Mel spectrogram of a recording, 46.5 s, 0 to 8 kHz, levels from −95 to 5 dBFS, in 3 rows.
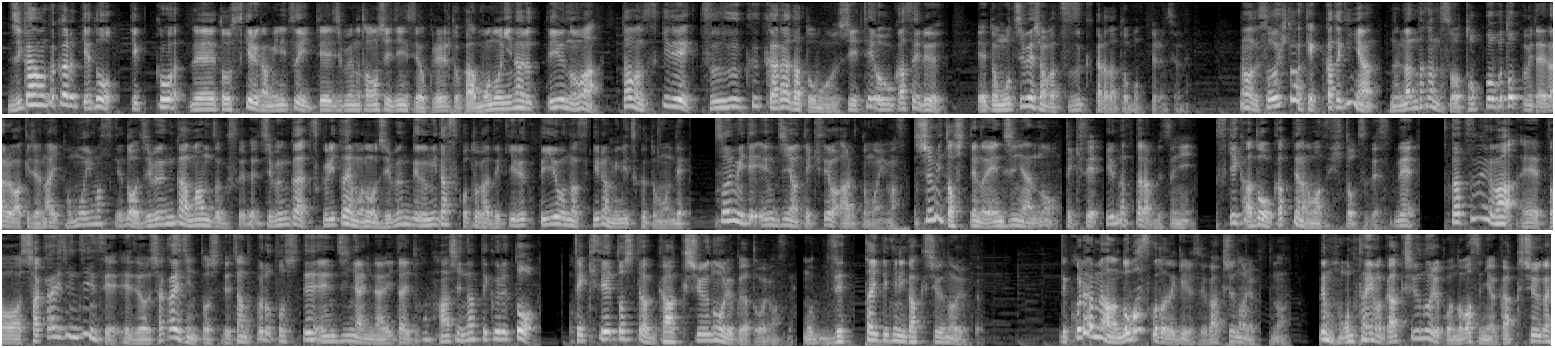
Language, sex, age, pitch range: Japanese, male, 20-39, 110-170 Hz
